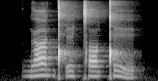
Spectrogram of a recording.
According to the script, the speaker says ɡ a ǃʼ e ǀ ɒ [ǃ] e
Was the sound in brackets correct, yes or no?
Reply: yes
